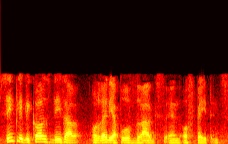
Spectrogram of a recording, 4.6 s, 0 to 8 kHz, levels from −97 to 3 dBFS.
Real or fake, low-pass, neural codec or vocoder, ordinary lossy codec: real; 7.2 kHz; none; AAC, 16 kbps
